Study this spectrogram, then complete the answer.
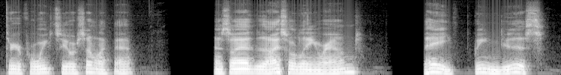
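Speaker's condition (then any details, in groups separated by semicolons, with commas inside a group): Parkinson's disease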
